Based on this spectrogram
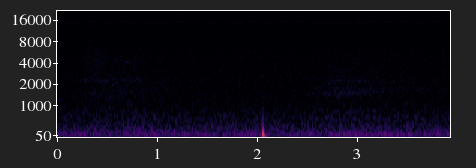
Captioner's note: breathing deeply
